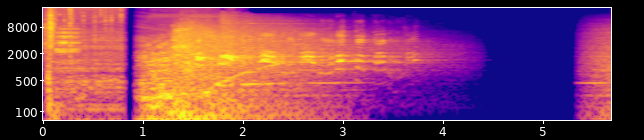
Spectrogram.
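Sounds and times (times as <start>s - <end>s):
lab door opening: 0.0s - 0.8s
laughter: 1.8s - 3.8s.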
